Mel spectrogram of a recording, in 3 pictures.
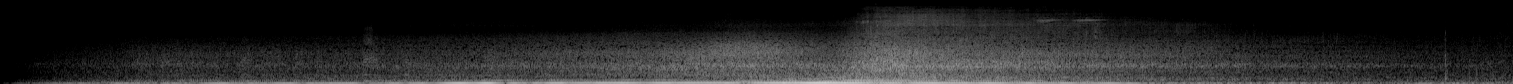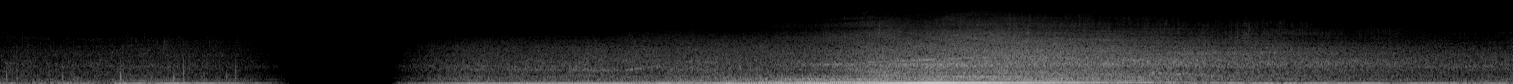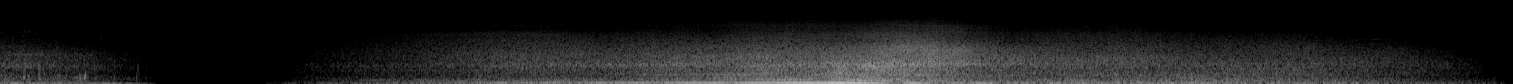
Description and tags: Car Passby's on wet road.
Recorded with Sound Devices 722 and Sennheiser MKH20/30 in MS.
Converted to XY.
